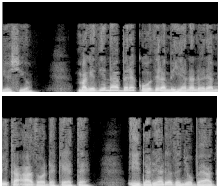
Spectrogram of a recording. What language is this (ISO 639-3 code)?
kik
